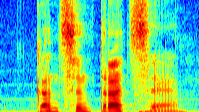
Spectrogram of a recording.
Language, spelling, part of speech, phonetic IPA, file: Russian, концентрация, noun, [kənt͡sɨnˈtrat͡sɨjə], Ru-концентрация.ogg
- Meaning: concentration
